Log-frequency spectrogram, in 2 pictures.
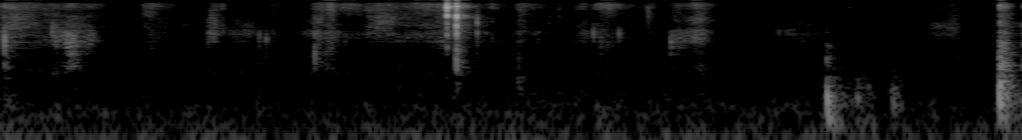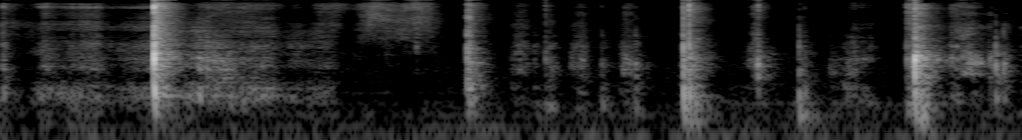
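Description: Small knife blade cutting the seal on a cardboard phone box: faint rustling at first, then from about five seconds in, a run of sharp clicks and scraping as the blade works along the box edge.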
